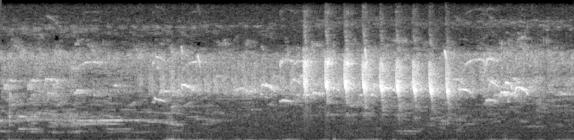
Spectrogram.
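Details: Javan kingfisher in a rice field, watching for prey; after faint background chirping, a loud series of about ten sharp, harsh notes rapidly repeated, with a low rural hum underneath.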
